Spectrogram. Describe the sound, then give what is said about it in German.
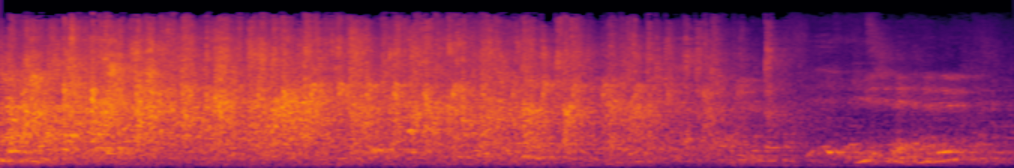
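An audience claps loudly after a spoken blessing, in a dense, steady burst of applause that gradually thins and fades near the end, with a few murmuring voices underneath as it dies down. “So, jetzt dürft ihr nochmal klatschen.”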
